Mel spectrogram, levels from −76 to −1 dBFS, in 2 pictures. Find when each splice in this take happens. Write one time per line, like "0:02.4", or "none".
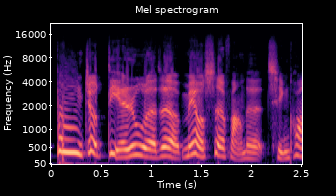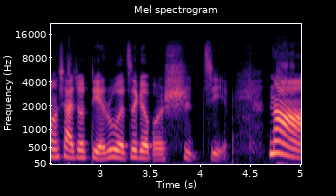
0:03.5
